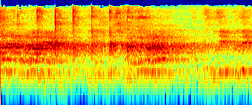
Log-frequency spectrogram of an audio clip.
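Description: Indistinct voices with no clear words, with a few sharp ticks in the first second and a half.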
